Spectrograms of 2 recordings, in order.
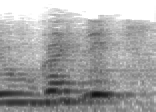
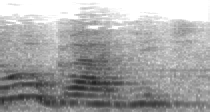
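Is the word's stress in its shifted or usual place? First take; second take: usual; shifted. First: The stress falls in its usual place. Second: The stress is moved to another syllable. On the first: To please someone. "Или угодить, сделать приятное" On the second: To cause all sorts of mischief. "только там ударение перенести, получится угодить"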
